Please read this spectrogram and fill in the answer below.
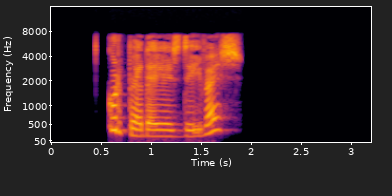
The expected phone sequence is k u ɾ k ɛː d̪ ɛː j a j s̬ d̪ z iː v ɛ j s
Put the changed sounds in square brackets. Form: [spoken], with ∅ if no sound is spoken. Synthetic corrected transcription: k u ɾ [p] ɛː d̪ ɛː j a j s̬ d̪ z iː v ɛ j s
